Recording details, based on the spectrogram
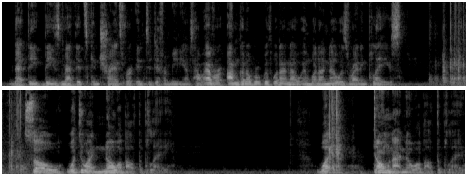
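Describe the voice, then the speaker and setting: A man with a fairly low voice talks through an informal lesson as he works it out aloud. He rambles, interrupting and correcting himself as he goes. There is some ambient noise in the recording behind him. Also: animated, unhurried, pauses often, a little mellow. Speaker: creative methods teacher and playwright. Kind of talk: informal teaching at a whiteboard, thinking aloud.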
